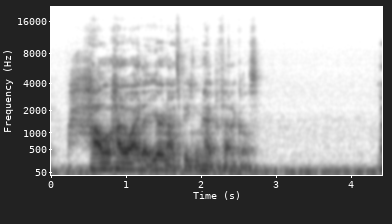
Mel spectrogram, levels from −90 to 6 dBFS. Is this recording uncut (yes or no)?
no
